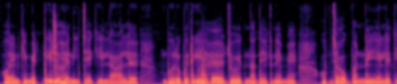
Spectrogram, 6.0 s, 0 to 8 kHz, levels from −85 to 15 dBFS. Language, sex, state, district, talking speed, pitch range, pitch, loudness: Hindi, female, Bihar, Muzaffarpur, 210 wpm, 190-200 Hz, 195 Hz, -15 LUFS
